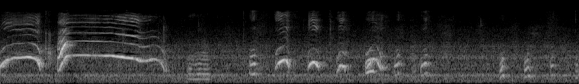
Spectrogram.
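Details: A litter of newborn German Shepherd puppies, the first litter of their mother Ulra, opens with a long wavering high whine, then a quick run of short squeaky whimpers, roughly three per second, fading at the end.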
